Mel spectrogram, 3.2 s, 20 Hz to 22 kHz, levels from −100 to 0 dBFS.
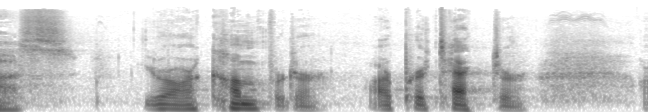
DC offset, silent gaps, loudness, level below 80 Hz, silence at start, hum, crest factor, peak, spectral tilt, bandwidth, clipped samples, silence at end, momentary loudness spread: under 0.1%; none; -35 LUFS; -66 dBFS; 0 s; none; 26 dB; -10 dBFS; -5 dB/octave; 17 kHz; under 0.1%; 0.15 s; 19 LU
